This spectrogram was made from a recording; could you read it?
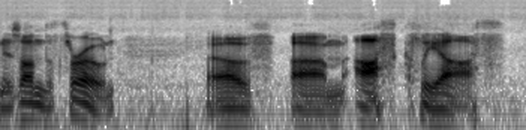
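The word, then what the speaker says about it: Áth Cliath: And before everybody who speaks Gaelic jumps down my throat about the pronunciation, that, as far as we know, is the most accurate pronunciation for the time. Gaelic has had a great vowel shift like everything else. And so when somebody who is a modern speaker says, oh, that should be Ath Cliath or whatever, you go, yeah, well, okay, in 1735 it would have been Ath Cliath.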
